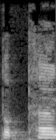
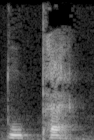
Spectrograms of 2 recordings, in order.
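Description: First: The first vowel is a short u. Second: The first vowel is a long u. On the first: The speaker calls it wrong. "ਤੁਠੈ ਨੀ ਕਹਿਣਾ" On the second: The speaker calls it right. "ਦੁਲੈਂਕੜਾਂ ਨਾਲ ਉਚਾਰਨ ਕਰਨਾ"

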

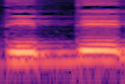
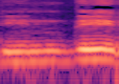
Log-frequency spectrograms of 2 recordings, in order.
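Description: First: The d is doubled with no nasal sound. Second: The first syllable is nasalized before the d. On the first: The speaker calls it wrong. "ਇੱਥੇ ਦਿੱਦੇ ਨੀ ਕਰਨਾ ਹੈ" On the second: The speaker calls it right. "ਇੱਥੇ ਦਿੰਦੀ ਹੈ ਉਚਾਰਨ, ਦਿੰਦੇ ਕਰਨਾ"

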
